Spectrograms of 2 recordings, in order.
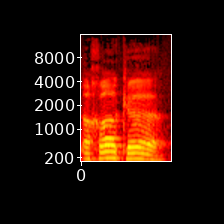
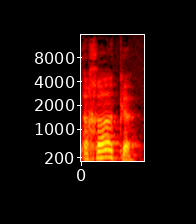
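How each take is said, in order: First: The final vowel is lengthened. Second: The final vowel is short. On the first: The vowel is lengthened to fit the poetic meter. "işba harfini getiriyor vezin müstakim olması için. Oluyor ahaka" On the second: This is the word's normal form. "Orada bir işba harfi yoktur"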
